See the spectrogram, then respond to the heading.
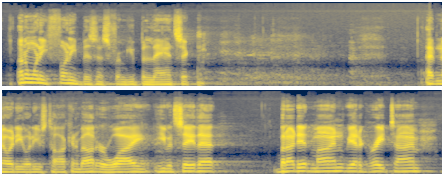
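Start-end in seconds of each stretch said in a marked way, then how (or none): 0.1-2.0 put-on thick New England accent, lower pitch. Speaker recalling a man who roomed with them at a national meet: imitating a thick New England accent. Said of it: "he had this like very thick New England accent".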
